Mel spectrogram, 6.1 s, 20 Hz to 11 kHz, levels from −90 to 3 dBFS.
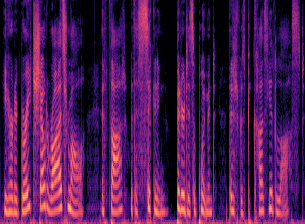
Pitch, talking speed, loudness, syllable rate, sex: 210 Hz, 215 wpm, -21 LUFS, 6.2 syllables/s, female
